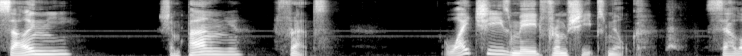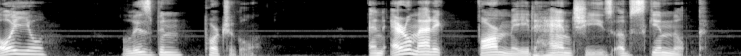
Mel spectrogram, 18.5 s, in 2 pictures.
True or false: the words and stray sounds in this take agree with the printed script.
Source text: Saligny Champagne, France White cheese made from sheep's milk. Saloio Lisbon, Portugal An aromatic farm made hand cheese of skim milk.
false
